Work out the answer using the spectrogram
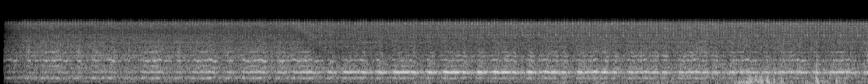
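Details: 1996 Nissan Stagea 25X with RB25DE engine: thin mid-pitched rhythmic whine pulsing about twice a second over the idle hum; source still being diagnosed.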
